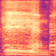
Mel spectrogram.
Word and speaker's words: Gillian: It stars, and I'm not pronouncing this incorrectly, Gillian Jacobs. She is Gillian,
